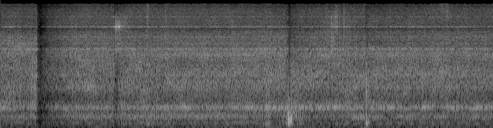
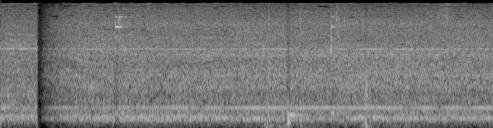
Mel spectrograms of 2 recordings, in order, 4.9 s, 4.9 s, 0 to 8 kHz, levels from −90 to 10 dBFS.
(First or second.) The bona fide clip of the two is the second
